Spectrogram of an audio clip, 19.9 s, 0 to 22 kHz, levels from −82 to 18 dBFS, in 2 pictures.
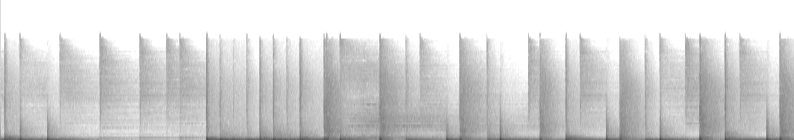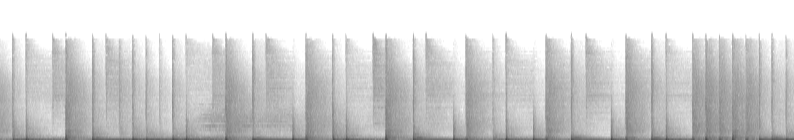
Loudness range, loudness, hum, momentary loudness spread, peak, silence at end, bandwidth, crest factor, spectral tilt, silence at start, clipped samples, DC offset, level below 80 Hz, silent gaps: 2 LU; -26 LUFS; none; 7 LU; -4 dBFS; 0 s; 17 kHz; 22 dB; -5.5 dB/octave; 0 s; under 0.1%; under 0.1%; -30 dBFS; none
